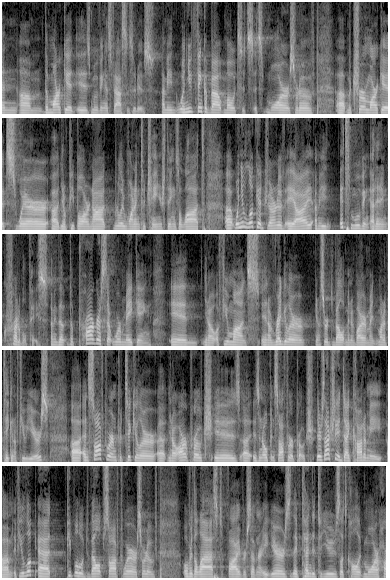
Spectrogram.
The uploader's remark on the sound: The Code Conference was this week, and we had a great time talking live onstage with all of our guests.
